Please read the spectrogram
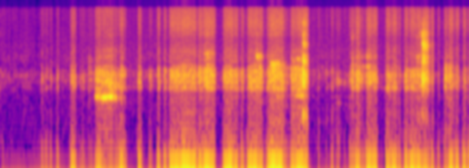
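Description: Paper-money dollar bill rustling and crinkling as it is folded and creased by hand, in irregular scratchy bursts with a few sharp clicks, after a brief silence at the start.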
